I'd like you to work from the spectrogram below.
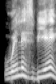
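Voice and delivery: retelling a gushing Lois line; mild mock Lois. A hint of a swooning Lois compliment. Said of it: "Lois le decía".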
